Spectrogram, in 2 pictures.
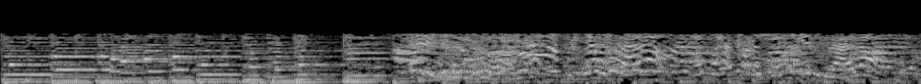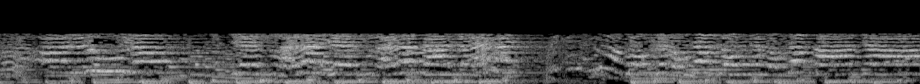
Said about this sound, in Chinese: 前头传来了一阵阵的欢呼声，还有人唱歌呢。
